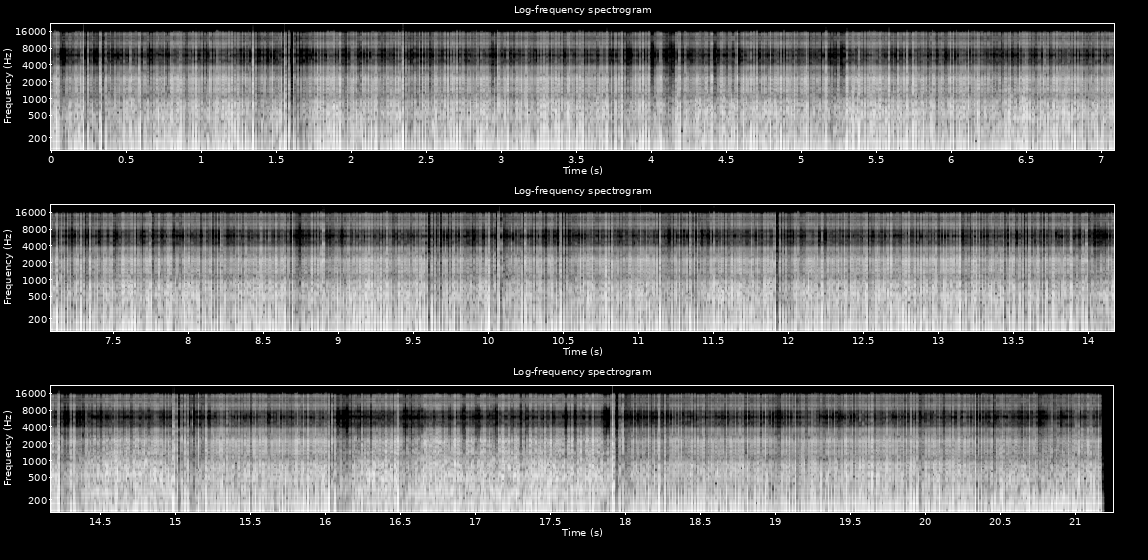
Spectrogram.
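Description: Skateboard wheels rolling on asphalt, a steady loud rumble heard through a board-mounted action camera, with wind on the microphone and faint clicks over bumps in the road.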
